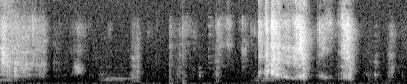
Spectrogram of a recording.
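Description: Crisp food being bitten and chewed with loud crunches close to the microphone: a burst of crunching as the mouthful goes in, quieter chewing, then a louder run of crunches a little past three seconds and one more about a second later.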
